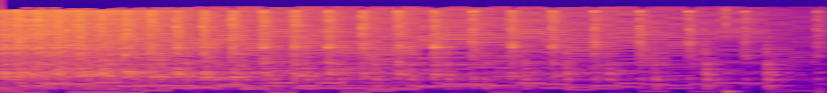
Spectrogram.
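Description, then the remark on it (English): Rapid, steady ticking of a spinning prize wheel, the clicks spacing out slightly toward the end, layered over a bright, stepping musical jingle. No one speaks. “Let's go ahead and spin the wheel.”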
